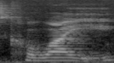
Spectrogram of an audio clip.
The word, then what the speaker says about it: kawaii: you really pronounce it I think it's kawaii just like Hawaii grape and the sweet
